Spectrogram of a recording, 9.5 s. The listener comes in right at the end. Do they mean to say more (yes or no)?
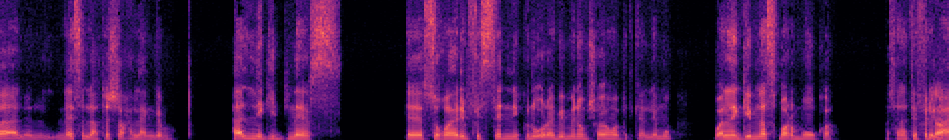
yes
